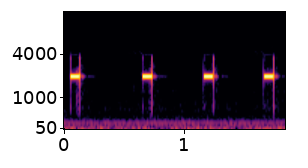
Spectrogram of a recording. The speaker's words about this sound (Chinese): 异星的耳边响起了定时器的声音。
